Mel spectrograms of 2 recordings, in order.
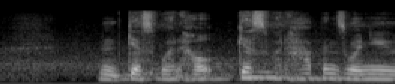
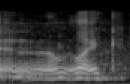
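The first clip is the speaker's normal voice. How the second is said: usual speaking voice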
